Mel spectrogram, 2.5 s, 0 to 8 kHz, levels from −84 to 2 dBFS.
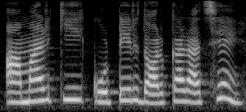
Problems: background sounds at intervals, background conversations at intervals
